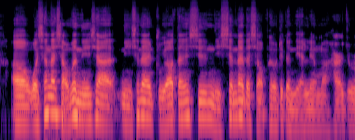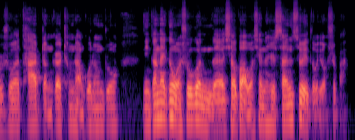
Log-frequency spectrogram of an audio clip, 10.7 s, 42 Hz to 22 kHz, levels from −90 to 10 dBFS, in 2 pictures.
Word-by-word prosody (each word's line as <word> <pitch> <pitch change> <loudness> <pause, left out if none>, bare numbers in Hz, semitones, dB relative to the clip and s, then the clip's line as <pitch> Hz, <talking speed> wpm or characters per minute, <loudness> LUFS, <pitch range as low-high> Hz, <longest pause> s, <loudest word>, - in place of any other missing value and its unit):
呃， 100 0 +5
我 100 +1 +3
现 145 +9 +2
在 150 - +5
想 145 - +1
问 135 -2 +5
您 110 0 +2
一 - - 0
下， 110 -2 +1
你 100 -3 -4
现 125 - -5
在 125 -2 +4
主 95 -3 -6
要 110 +3 +4
担 115 +2 0
心 120 -2 -1
你 90 -2 -3
现 120 +4 -2
在 130 -1 +4
的 105 - -1
小 105 - -3
朋 100 - -10
友 90 - -2
这 - - -5
个 - - -2
年 80 -1 -5
龄 85 -1 -5
吗？ 80 0 -9
还 85 +2 -5
是 85 - -5
就 90 +2 -7
是 85 - -5
说 90 0 -3
他 95 +2 0
整 - - -8
个 - - +1
儿 - - +1
成 95 0 -13
长 - - -4
过 95 - -4
程 90 0 -9
中 95 +1 -7 0.4
你 95 - -5
刚 110 +4 +1
才 120 -2 +3
跟 125 +2 +5
我 - - +2
说 110 -1 +2
过， 115 0 +6
你 95 -4 -1
的 85 +1 +2
小 - - +2
宝 - - +4
宝 75 - -1
现 85 +6 -5
在 95 - -7
是 95 - -4
3 100 +3 0
岁 - - +2
左 420 -1 -8
右 470 +5 -8
是 - - -14
吧？ - - -22
100 Hz, 350 characters per minute, -23 LUFS, 90-120 Hz, 0.4 s, 过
